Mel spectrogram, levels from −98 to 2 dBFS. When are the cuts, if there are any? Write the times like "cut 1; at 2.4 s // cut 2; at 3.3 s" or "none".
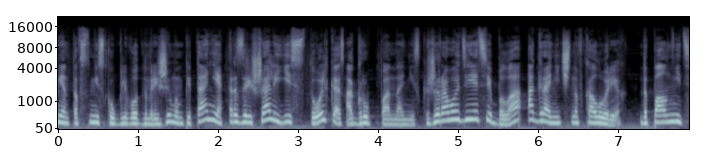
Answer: cut 1; at 3.6 s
